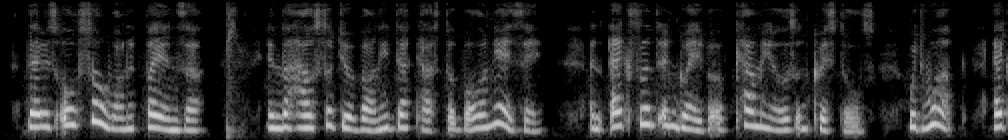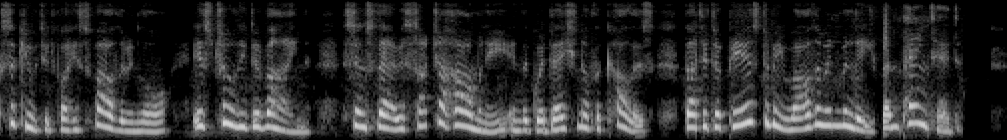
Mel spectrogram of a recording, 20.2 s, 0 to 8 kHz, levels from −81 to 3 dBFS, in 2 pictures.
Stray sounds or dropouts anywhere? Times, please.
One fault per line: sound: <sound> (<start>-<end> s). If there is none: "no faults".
sound: thud (2.3-2.5 s)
